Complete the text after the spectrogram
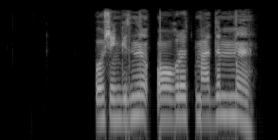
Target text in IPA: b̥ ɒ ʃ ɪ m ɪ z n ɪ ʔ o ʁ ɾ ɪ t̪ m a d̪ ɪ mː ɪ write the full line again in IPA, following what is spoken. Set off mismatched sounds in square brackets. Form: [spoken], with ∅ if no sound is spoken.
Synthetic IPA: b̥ ɒ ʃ ɪ [ŋ] ɪ z n ɪ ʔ [ɒ] ʁ ɾ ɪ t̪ m a d̪ ɪ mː ɪ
